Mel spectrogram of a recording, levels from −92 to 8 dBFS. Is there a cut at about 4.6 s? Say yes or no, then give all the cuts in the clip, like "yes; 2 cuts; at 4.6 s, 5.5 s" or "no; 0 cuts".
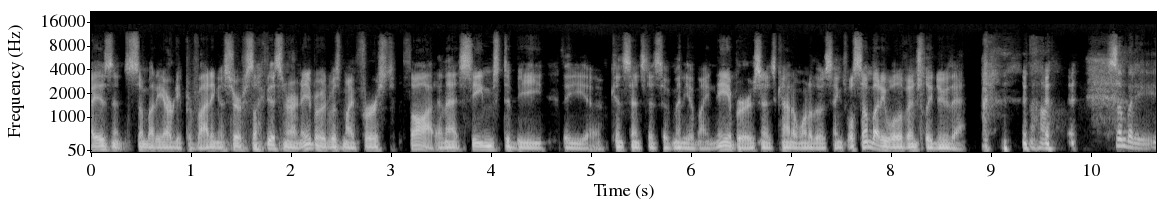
yes; 2 cuts; at 3.0 s, 4.6 s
